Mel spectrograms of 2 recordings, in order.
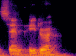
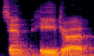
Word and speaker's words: San Pedro: the time was that you pronounce san pedro and not san pedro um i got a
